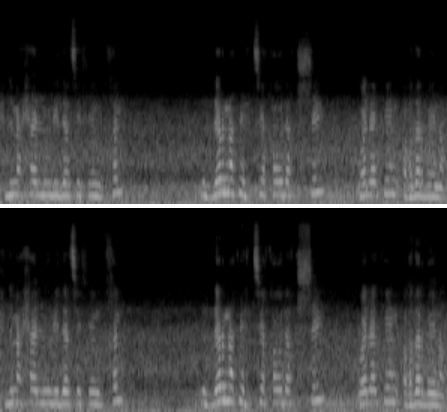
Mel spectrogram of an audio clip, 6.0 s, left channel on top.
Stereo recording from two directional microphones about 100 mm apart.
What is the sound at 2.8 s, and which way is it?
Speech, 25° right (ahead or behind).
